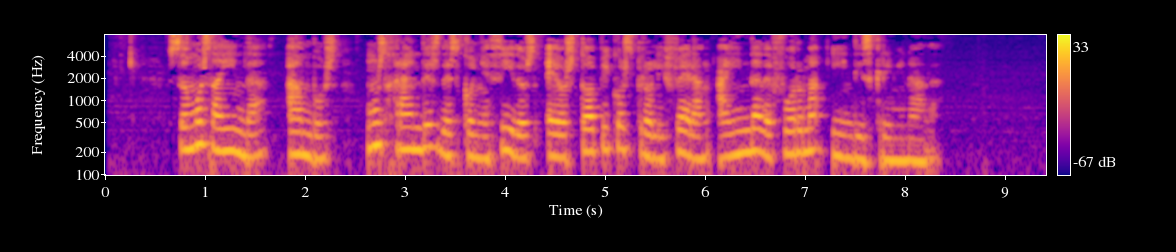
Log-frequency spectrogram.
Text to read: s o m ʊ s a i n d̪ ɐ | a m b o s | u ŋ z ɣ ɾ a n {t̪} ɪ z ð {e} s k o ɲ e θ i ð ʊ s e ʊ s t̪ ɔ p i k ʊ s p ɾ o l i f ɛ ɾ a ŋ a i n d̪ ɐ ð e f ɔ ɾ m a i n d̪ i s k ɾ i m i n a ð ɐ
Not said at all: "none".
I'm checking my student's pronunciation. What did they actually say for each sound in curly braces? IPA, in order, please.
d̪, e

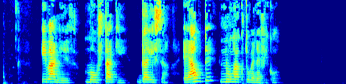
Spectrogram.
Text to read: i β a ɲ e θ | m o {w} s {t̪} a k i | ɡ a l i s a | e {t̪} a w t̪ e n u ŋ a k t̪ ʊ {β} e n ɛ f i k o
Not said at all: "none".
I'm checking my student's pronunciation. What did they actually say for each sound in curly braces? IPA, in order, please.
w, t̪, none, β

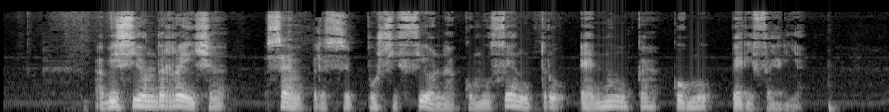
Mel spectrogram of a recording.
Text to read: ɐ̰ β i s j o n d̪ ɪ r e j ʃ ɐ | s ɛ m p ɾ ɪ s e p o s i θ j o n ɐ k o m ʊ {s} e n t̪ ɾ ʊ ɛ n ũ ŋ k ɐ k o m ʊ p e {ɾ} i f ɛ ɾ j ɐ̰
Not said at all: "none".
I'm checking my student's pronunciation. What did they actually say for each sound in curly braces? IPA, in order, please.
θ, ɾ

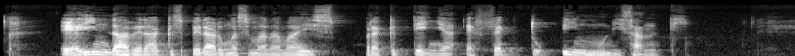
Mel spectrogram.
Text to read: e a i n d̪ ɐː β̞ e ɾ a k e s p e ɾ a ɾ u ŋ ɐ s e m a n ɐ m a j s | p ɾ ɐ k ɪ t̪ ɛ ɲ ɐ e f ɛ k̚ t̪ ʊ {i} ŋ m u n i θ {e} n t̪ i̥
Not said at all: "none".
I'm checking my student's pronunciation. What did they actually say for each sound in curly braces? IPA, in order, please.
i, a

